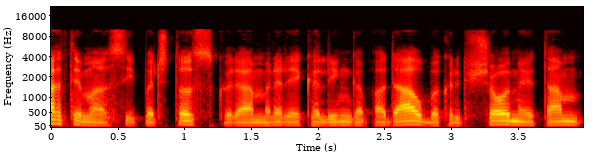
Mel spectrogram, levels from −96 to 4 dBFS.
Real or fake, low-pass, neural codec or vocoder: fake; 9.9 kHz; codec, 24 kHz, 0.9 kbps, WavTokenizer, medium speech release version 1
